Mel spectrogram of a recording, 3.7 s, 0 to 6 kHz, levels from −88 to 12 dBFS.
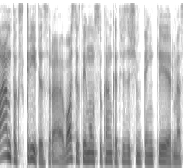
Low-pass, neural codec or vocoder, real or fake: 5.4 kHz; codec, 16 kHz, 4 kbps, FunCodec, trained on Chinese and English, 50 frames a second; fake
